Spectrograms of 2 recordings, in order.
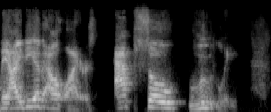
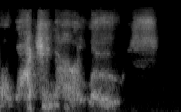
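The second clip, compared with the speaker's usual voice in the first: breathy, hushed whisper, barely voiced. Retelling a stranger's reply at a slot machine, imitating a whisper. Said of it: "we're whispering now".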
